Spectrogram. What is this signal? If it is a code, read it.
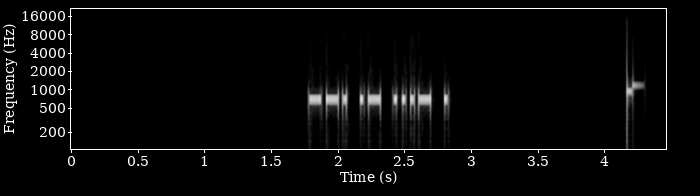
Morse code, heard as a keyed tone, about 37 wpm, 700 Hz. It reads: GAVE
